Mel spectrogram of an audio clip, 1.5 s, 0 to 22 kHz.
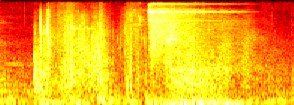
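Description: Loud, close rocket launches and blasts in a 2v2 team deathmatch arena shooter, a few overlapping bursts packed into a second and a half.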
